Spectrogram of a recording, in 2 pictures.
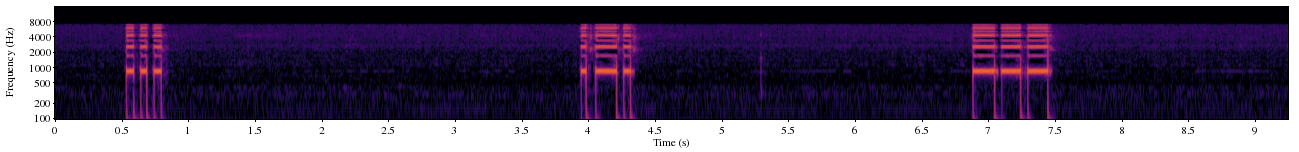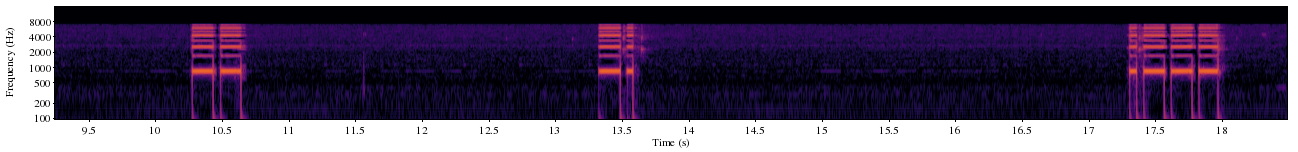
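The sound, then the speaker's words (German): Six short bursts of electronic Morse code beeps from a Morse lesson by amateur radio station DJ1 Kilo November in Bremen arrive at steady intervals of about three seconds. Each burst is a quick cluster of tones over a faint, low background hum. No one speaks. “DJ1 Kilo November in Bremen mit einem Morseunterricht.”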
